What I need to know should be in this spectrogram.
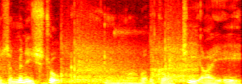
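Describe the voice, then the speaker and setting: Speaking very slowly, a man with a Scottish accent uses a medium pitch and lively intonation. The recording has audible room echo and noticeable background noise. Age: 80s+. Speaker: veteran squash player. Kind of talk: documentary interview.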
